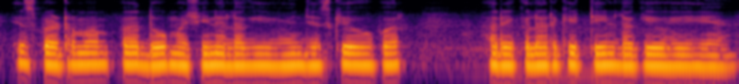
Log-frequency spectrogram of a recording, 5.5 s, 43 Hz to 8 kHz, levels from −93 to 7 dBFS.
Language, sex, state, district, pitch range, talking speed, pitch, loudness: Hindi, male, Bihar, Sitamarhi, 140-145 Hz, 185 wpm, 140 Hz, -17 LUFS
